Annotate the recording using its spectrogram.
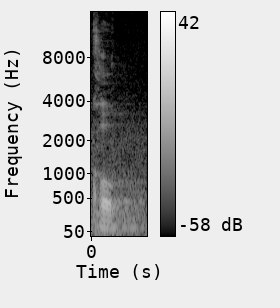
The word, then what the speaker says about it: Khole: I'm an aspiring rapper, and I go by the name of Cole. – It's spelled K-H-O-L-E, not the Cole from J. Cole.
